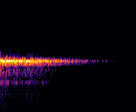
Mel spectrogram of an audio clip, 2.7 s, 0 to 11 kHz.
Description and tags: U-Boat Sonar Sound
second, 2, alert, submarine, world, ii, boat, u, war, u-boat, uboat, sound, sonar, warn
